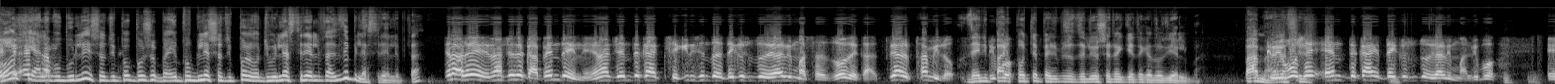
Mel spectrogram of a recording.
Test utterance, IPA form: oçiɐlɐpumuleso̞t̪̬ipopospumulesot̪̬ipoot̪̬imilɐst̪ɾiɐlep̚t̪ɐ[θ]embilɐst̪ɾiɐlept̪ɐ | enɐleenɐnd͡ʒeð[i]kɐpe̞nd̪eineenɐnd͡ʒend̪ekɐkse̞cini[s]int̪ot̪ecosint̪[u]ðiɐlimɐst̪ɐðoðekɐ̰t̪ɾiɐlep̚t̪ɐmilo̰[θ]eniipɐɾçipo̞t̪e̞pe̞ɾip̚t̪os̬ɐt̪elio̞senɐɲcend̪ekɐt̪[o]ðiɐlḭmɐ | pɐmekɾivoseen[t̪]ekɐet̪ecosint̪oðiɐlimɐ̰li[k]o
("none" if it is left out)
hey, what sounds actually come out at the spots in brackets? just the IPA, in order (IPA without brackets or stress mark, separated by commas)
ð, e, s, o, ð, o, d̪, p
